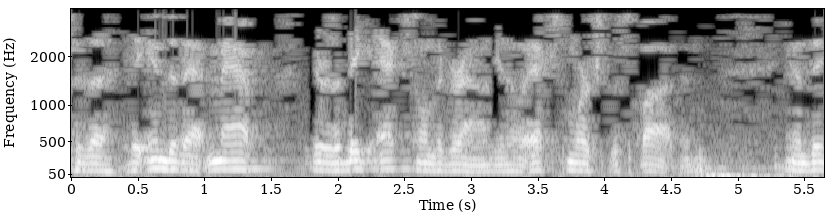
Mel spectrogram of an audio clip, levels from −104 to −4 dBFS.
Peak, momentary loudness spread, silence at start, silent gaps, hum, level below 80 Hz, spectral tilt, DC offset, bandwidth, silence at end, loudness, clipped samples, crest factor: 0 dBFS; 12 LU; 0 s; none; none; -28 dBFS; -12 dB/octave; under 0.1%; 3.8 kHz; 0 s; -12 LUFS; 0.1%; 12 dB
